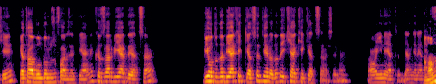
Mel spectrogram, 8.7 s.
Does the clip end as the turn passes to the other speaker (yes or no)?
yes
